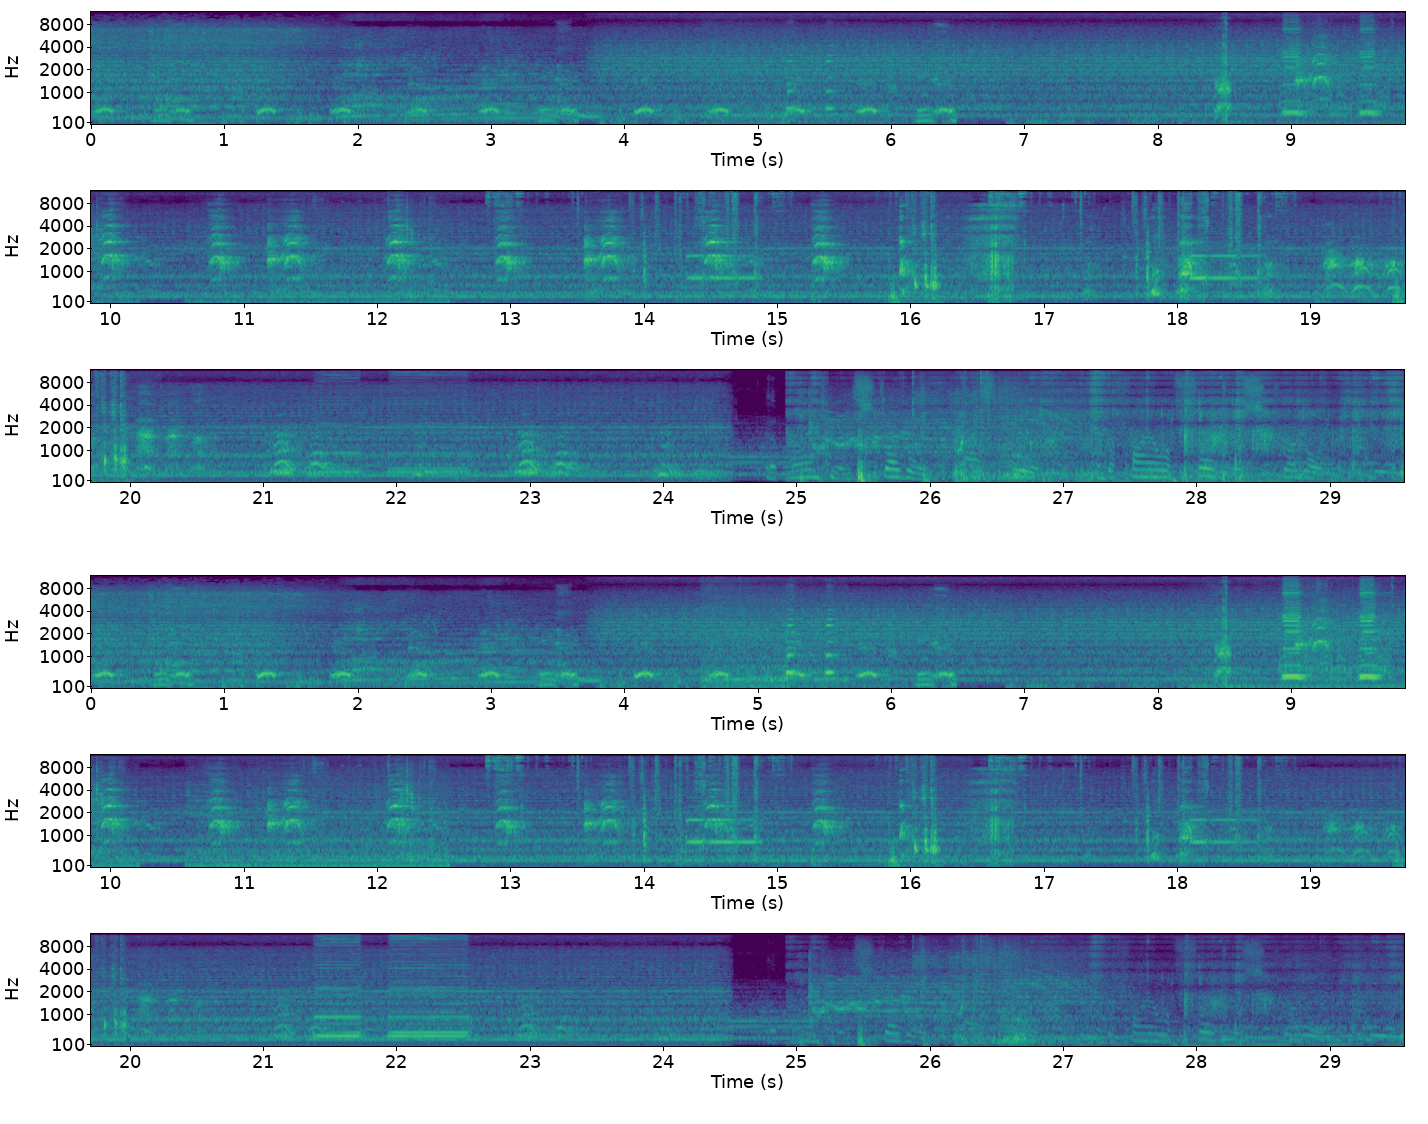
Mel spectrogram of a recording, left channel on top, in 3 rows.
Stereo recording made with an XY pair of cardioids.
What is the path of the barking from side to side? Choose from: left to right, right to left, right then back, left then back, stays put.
right to left.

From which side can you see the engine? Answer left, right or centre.
centre.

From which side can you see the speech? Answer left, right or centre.
left.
